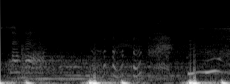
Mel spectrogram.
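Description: Heartbeat sound effect: deep double thuds, about one pair a second, three times, over faint sustained tones.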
